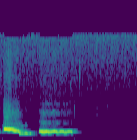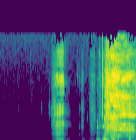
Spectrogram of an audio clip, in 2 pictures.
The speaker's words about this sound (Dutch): Als jij zegt dat ik mooi kan fluiten, dan zeg ik dat jij ook mooi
